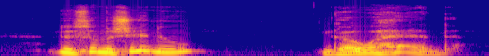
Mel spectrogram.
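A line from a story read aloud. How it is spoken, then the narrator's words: Exclaiming. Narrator (French): s'écriait Bernière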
